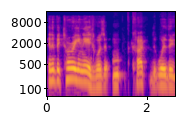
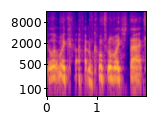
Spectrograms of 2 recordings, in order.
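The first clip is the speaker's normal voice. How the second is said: acted, alarmed, pitched-up panicked exclamation; 7 semitones higher than usual. Retelling own search through comics for the other speaker: imitating own panic. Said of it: "You really had me panicking".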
